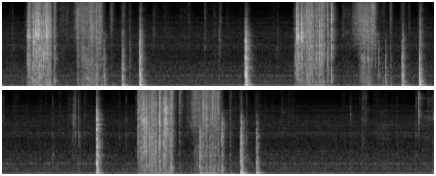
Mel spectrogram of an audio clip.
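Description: A tarot card deck is shuffled in several quick riffling bursts, with scattered sharp card taps and clicks between them, close and with no talk.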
